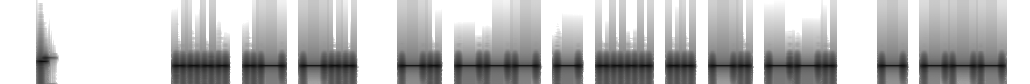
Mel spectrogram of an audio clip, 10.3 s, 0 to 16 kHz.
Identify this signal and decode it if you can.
Morse code, heard as a keyed tone, about 17 wpm, 700 Hz. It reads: HAD NOTHING TO
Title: Sets of 4 Words 17wpm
